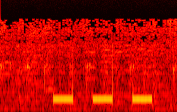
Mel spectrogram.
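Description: Three short, even beeps from a telephone keypad as a number is dialed, evenly spaced at a steady pitch over a soft background hiss.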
